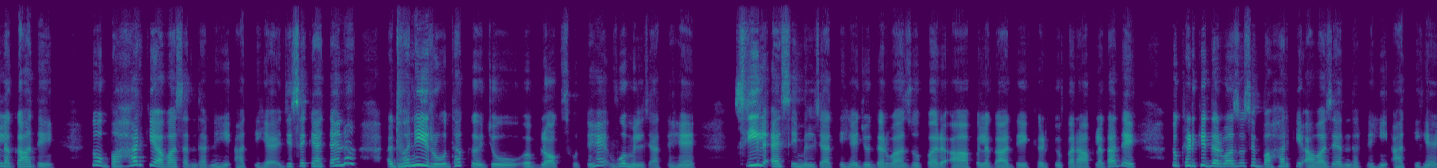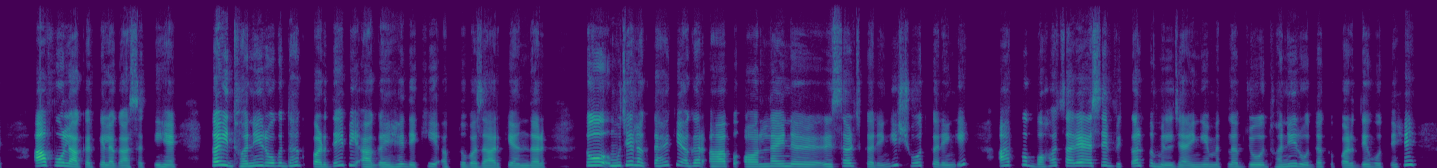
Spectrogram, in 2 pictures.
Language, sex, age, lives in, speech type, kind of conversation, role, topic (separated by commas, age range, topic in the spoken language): Hindi, female, 50-54, India, conversation, advice, advisor, घर पर आराम करना मेरे लिए हमेशा मुश्किल क्यों होता है?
